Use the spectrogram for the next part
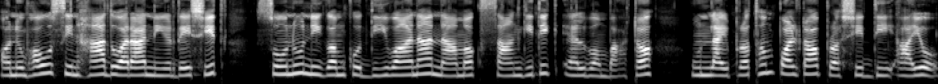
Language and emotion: Nepali, neutral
